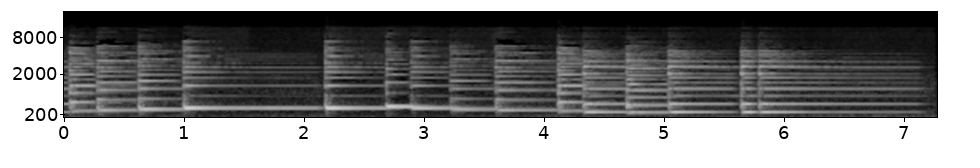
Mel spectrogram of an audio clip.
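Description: A slow melody on piano or electric piano, one note at a time, each note struck and left to fade, with a longer held note a second or two in.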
